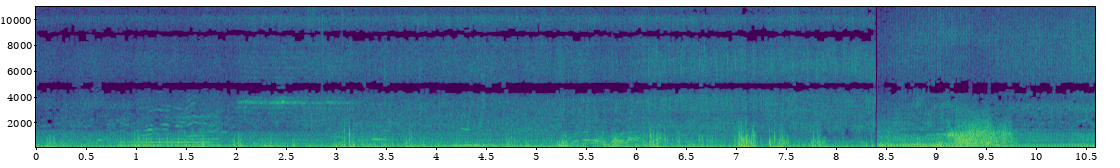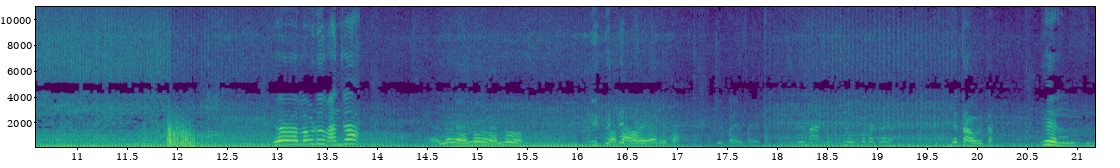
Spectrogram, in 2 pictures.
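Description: Wind rushes loudly past the microphone on a moving motorbike.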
